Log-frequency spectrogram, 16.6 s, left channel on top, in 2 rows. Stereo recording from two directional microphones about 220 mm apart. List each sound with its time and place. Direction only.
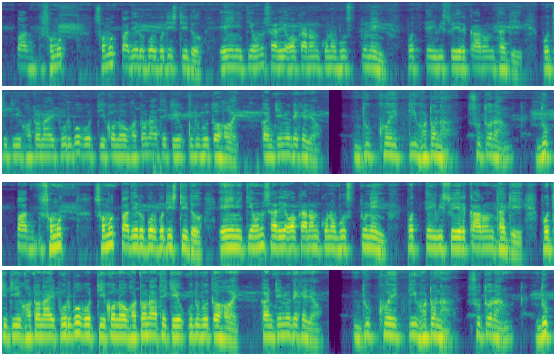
0.2 s speech: 35° right (ahead or behind); by 16.5 s 15° right (ahead or behind)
